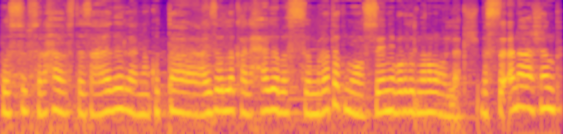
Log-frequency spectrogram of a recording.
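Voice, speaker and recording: Worried young neighbor, acted by a woman, Egyptian accent, flat fast delivery. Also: a little high, soft background music, lightly acted. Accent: Egyptian Arabic. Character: worried young female neighbor telling secrets.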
